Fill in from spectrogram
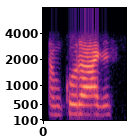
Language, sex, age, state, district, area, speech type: Hindi, female, 18-30, Uttar Pradesh, Prayagraj, rural, conversation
